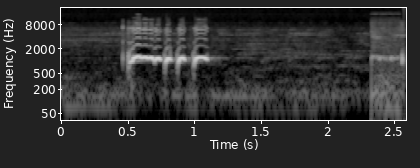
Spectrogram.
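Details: Local Indonesian zebra dove, a trapping lure recording with a long 'kuk 7' Mataram-style rhythm. A brief run of four quick, rolling coo notes, then a pause before another note begins at the end over low background rumble.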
